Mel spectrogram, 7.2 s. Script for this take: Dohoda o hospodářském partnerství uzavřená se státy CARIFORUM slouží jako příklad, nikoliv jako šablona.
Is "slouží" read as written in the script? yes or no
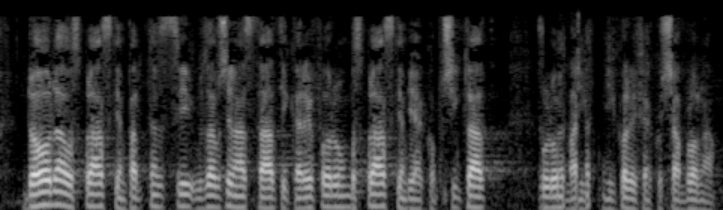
no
